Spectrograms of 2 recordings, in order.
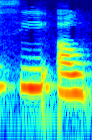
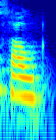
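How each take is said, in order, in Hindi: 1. यह 'see' अक्षर के नाम से शुरू होता है, फिर 'out'। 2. यह एक शब्दांश है जो 's' ध्वनि से शुरू होता है। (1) "हमें इसे प्रोनाउंस करना होगा सी आउट" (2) "ये दोनों चीज़ें गलत होंगी"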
